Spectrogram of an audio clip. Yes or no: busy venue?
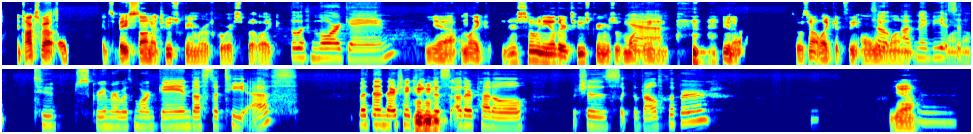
no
